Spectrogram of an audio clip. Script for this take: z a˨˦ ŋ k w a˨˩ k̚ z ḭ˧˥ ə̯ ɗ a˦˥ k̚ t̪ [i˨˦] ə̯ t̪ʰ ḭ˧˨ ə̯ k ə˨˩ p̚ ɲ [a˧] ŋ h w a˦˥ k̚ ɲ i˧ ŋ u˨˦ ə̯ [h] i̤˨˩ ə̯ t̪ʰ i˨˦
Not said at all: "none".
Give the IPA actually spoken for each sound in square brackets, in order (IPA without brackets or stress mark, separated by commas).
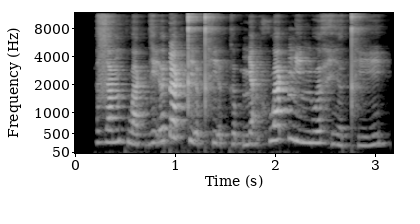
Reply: ḭ˧˨, a̰˧˨, h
